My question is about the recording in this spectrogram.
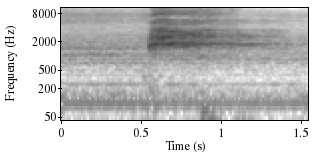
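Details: Electric fan oven just after replacing the heating element, switched back on: a steady low electrical hum and buzzing with the fan running smoothly; working normally.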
